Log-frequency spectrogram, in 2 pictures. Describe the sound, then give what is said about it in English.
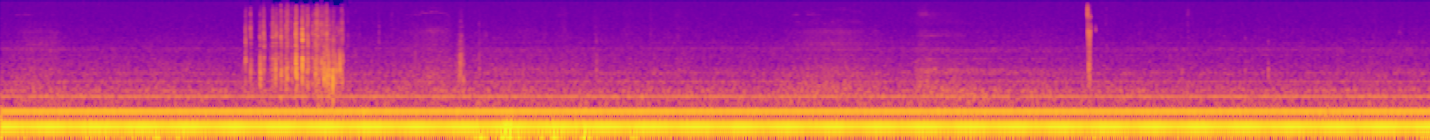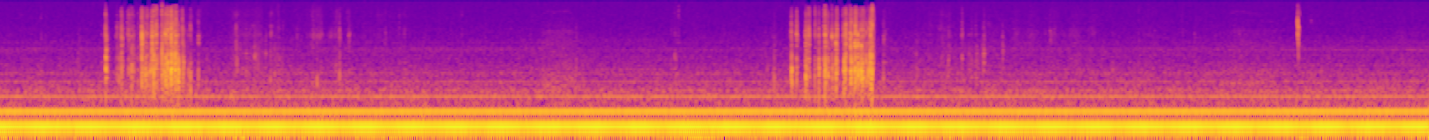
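Three short, crisp riffles of a deck of cards being shuffled during conscious breathing, spaced several seconds apart over a steady low hum, with no one speaking. “I'm now going to take a moment to bless and ground them in energy for the highest good of all, most benevolent outcome for all, and I'm going to shuffle and do conscious breathing.”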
